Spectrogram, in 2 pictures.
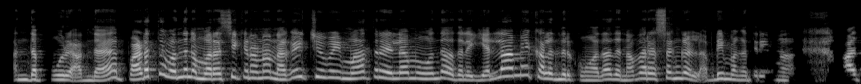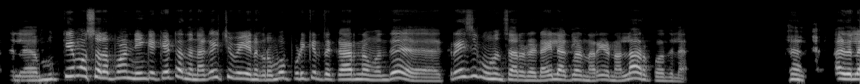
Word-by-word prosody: அந்த 220 0 +1 0.2
போல் 215 -1 0
அந்த 185 +2 -4 0.3
படத்த, 295 - +5
வந்து 325 +3 +4
நம்ம 260 -5 +4
ரசிக்கிறோம்னா 300 +3 0
நகைச்சுவை 330 +4 0
மாத்திரம் 290 +2 +1
இல்லாம, 275 0 0
வந்து 280 +3 -1
அதுல 220 -3 -2 0.2
எல்லாமே 385 - +5
கலந்திருக்கும். 230 -7 0
அதாவது 230 +3 0
நவரசங்கள் 265 +2 -1
அப்படிம்பாங்க 220 0 -3
தெரியுமா? 195 -1 -9 0.7
அதுல 205 -4 -6 0.3
முக்கியமா 380 +12 +2
சொல்லப்போனா, 300 -1 +2
நீங்க 270 +1 +1
கேட்ட 295 +4 +1
அந்த 240 -3 0
நகைச்சுவை. 305 +3 -1
எனக்கு 215 -2 -2
ரொம்ப 270 +7 -1
பிடிக்கிறதுக்கு 245 -4 -3
காரணம் 235 -2 +1
வந்து 265 +8 +1 0.5
கிரேசி 355 +7 -1
மோகன் 255 -4 0
சாரோட 200 -3 0
டயலாக் 215 +1 +1
எல்லாம் 215 -5 -1
நெறைய 210 +3 -1
நல்லா 265 +11 +2
இருக்கும் 185 -6 -6
அதுல. 160 -3 -9 1.6
அதுல 245 -1 +6
250 Hz, 140 wpm, -23 LUFS, 220-290 Hz, 1.6 s, அதுல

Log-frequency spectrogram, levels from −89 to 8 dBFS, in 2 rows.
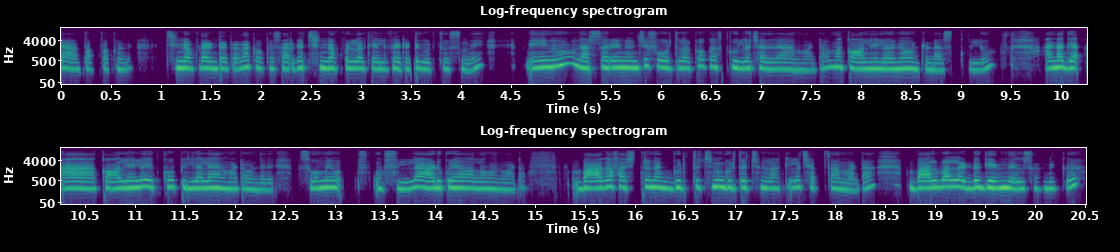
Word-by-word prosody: Yeah! 235 -3 -1
తప్పకుండ. 205 0 -9 0.4
చిన్నప్పుడంటే‌టే 230 -2 +1
నాకు 260 -1 0
ఒకసారిగా 225 0 -3
చిన్నప్పటిలోకి 230 -1 0
వెళ్ళిపోయేటట్టు 215 +1 -2
గుర్తొస్తుంది. 210 +2 -8 0.5
నేను 260 +4 +4 0.2
నర్సరీ 250 +1 +2
నుంచి 245 +3 +1
ఫోర్త్ 245 -3 -2
వరకు 230 +2 -5
ఒక 270 - -3
స్కూల్లో 245 -4 -1
చదివా 215 -2 -3
అనమాట. 195 -1 -11 0.2
మా 265 - +2
కాలనీలోనే 220 0 +1
ఉంటుండే 205 -2 -5
ఆ - - -11
స్కూలు. 200 +2 -11 0.6
అండ్ 250 +2 +7
ఆ - - +1
గే 235 - +5 0.2
ఆ - - +5 0.3
కాలనీలో 240 +4 +3
ఎక్కువ 255 +2 -3
పిల్లలే 235 0 +2
అనమాట 220 -1 -2
ఉండేది. 195 -1 -9 0.3
సో 240 - -5
మేము 255 -1 +2 0.2
ఫూ 230 - -7
ఫుల్ 225 +4 -1
ఆడుకునేవాళ్ళం 240 -1 +1
అనమాట. 200 -1 -9 0.7
బాగా 240 +3 +5
ఫస్ట్ 255 +2 -3
నాకు 245 -2 +2
గుర్తొచ్చిన 250 +2 0
గుర్తొచ్చినలటిలో 245 +1 -2
చెప్తా 235 0 -8
అనమాట. 195 -1 -8 0.6
బాల్ 245 +1 +6
బాల్ 270 0 +5
లడ్డు 255 0 +4
గేమ్ 245 0 +7
తెలుసా 225 +1 -4
నీకు? 235 +4 -3
235 Hz, 145 wpm, -28 LUFS, 220-245 Hz, 0.7 s, అండ్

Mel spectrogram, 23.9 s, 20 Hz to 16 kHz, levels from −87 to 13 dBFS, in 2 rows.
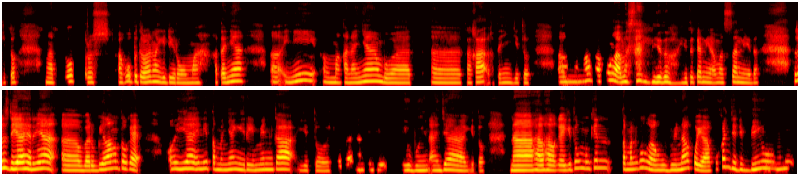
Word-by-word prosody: gitu. 200 +2 -8 0.4
Ngetuk, 200 +5 -3
terus 210 -1 -8
aku 205 +4 -3
kebetulan 225 -1 +1
lagi 220 -3 0
di 200 - -1
rumah, 185 0 -4 0.2
katanya, 225 +8 +1 0.4
"Eee, 215 - -5
ini, 275 +6 0
eee, 225 -7 -8
makanannya 205 +7 +1
buat, 185 -2 -1 0.3
eee, 185 -2 -3
Kakak." 215 +4 0
katanya 190 +4 -7
gitu, 185 0 -7 0.5
"Eee, 220 +1 -3
mohon 220 0 -6
maaf 280 0 -2
aku 250 - -17
nggak 245 -6 +6
mesen." 260 +4 -1
gitu 220 0 +3 0.2
gitu, 190 +2 -5
kan, 220 - 0
nggak 185 -2 -3
mesen 195 +3 -3
gitu. 185 0 -6 0.6
Terus 305 +3 +4
dia 270 0 +10
akhirnya, 270 +1 +5
eee, 210 -1 +2
baru 200 0 +2
bilang 265 +4 +5
tuh 280 - +3
kayak, 255 +10 +2 0.4
"Oh 265 - -2
iya 275 +1 +3
ini 265 +1 -1
temennya 240 -1 -1
ngirimin, 230 0 -1
Kak," 255 -1 +5
gitu, 195 -2 -8
"coba 195 - -12
nanti 220 +1 -10
di 225 - -11 0.4
dihubungin 205 -1 -2
aja." 205 0 +1
Gitu. 185 - -10 0.5
Nah, 210 0 +8
hal-hal 220 0 +5
kayak 215 +1 -1
gitu 295 0 -2
mungkin 300 0 -5 0.2
temenku 255 +4 -1
nggak 225 -2 +3
hubungin 220 +2 -1
aku, 300 -3 -9
ya, 185 -1 +4
aku, 190 +7 -16
kan, 355 - +2
jadi 240 -3 -1
bingung, 290 +4 0
ini 280 +3 -4
220 Hz, 165 wpm, -23 LUFS, 200-255 Hz, 0.6 s, dia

